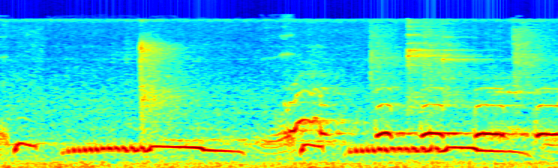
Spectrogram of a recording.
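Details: Lure call of a female zebra dove of the Bangkok type (perkutut bangkok) calling a male: two long purring, vibrato trills, each ending in a falling glide, then short repeated tonal coos.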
